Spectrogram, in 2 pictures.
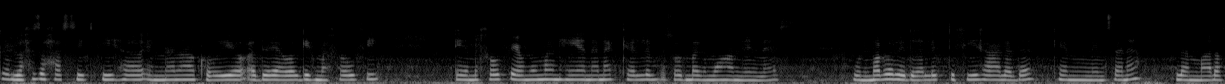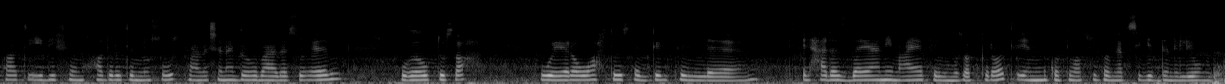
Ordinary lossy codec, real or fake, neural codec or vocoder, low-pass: none; fake; codec, 24 kHz, 1.2 kbps, DualCodec; 10.8 kHz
